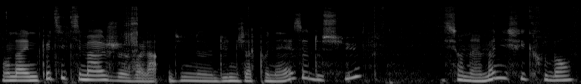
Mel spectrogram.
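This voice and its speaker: A woman casually showing a handmade scrapbook album, hesitant and searching for words, and often dropping into soft, admiring whispered asides. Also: lowish voice, animated, moderate pace, slight background noise. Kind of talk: casual show-and-tell.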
